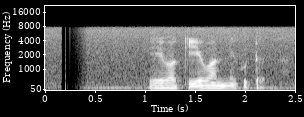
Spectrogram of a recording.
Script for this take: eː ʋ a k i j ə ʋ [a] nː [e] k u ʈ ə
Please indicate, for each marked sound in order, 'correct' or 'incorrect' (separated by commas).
correct, correct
